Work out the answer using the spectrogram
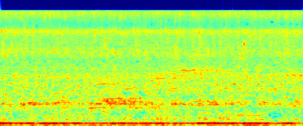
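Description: Chicken pieces and masala sizzling steadily in hot ghee in a karahi, late in the bhuna stage when the spices have been fried down. A low steady hum runs underneath.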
